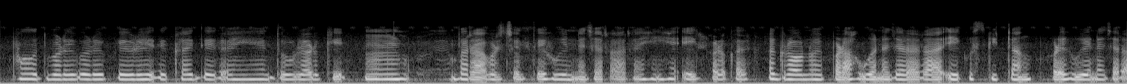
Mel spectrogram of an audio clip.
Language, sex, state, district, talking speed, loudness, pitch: Hindi, female, Bihar, Jamui, 180 wpm, -17 LUFS, 230 Hz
